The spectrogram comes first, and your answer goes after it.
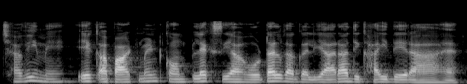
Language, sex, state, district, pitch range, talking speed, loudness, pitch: Hindi, male, Jharkhand, Ranchi, 115-135 Hz, 165 wpm, -20 LUFS, 125 Hz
